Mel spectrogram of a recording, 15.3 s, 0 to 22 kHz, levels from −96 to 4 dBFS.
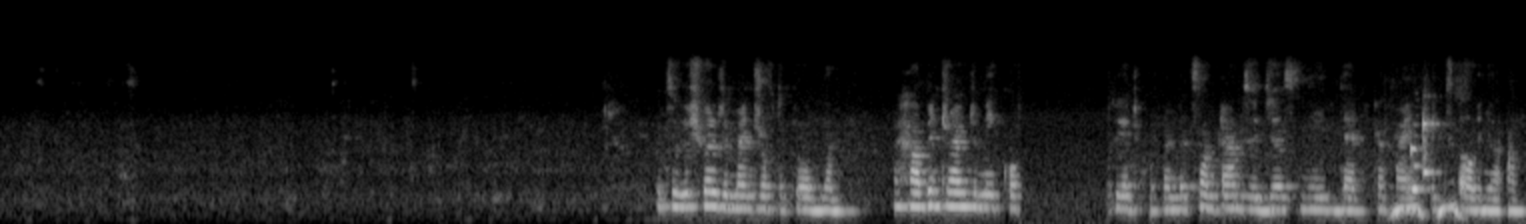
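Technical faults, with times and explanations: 10.19–11.09 s, call audio freeze: after "been trying to make", packets were likely held up and the buffer ran dry, so a fading buzz fills 0.88 s before the speech resumes with nothing lost.
11.49–11.52 s, skip ahead: roughly half a second of speech was dropped while later audio waited, so playback jumps forward with an almost direct join.
11.61–14.14 s, jitter buffer slow-down: the receiver repeated pitch periods to rebuild its reserve, adding 314 ms and slowing the speech to 88% at unchanged pitch.
14.27–15.27 s, jitter buffer speed-up: the receiver trimmed pitch periods to cut the excess delay, removing about half a second, so the speech runs hurried at 153% with unchanged pitch.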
